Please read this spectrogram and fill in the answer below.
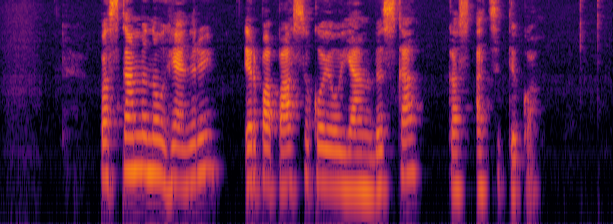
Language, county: Lithuanian, Šiauliai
